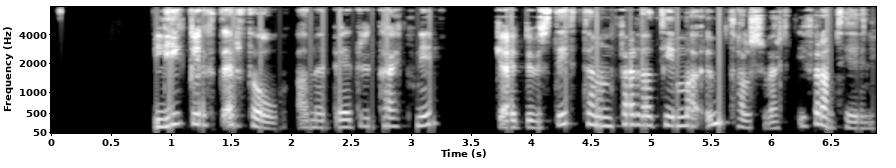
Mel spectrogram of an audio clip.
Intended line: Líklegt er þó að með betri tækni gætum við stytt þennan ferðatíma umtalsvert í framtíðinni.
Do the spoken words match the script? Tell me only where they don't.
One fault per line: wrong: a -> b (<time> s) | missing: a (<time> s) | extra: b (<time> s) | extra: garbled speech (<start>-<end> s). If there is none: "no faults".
no faults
